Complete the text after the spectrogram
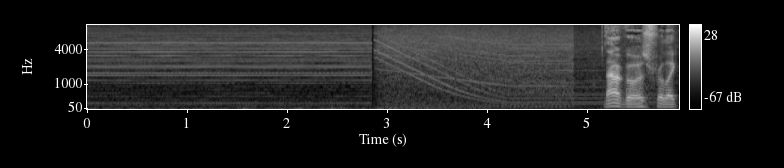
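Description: Electronic video game tones hum steadily, then slide downward in pitch.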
